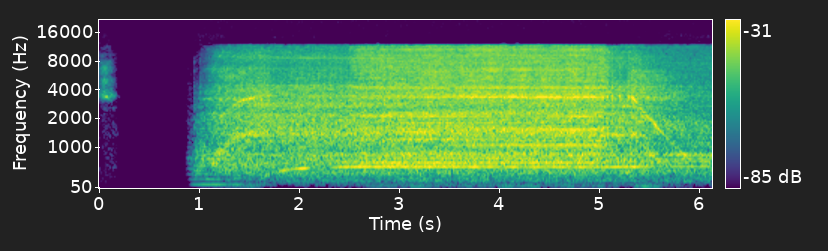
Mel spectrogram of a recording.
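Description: Sliding compound miter saw running and cutting an angle across the end of a hardwood board. The sound starts about a second in, builds over the next second or two, holds steady, and eases off near the end.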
